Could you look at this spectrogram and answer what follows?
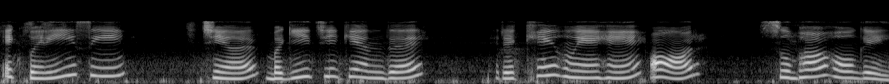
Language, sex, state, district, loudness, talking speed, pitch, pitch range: Hindi, female, Uttar Pradesh, Muzaffarnagar, -19 LUFS, 95 wpm, 320 Hz, 285-390 Hz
